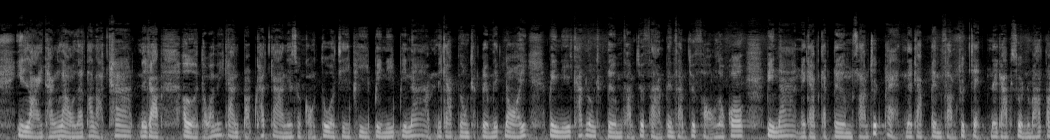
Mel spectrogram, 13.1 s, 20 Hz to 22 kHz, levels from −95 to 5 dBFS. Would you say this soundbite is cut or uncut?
uncut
